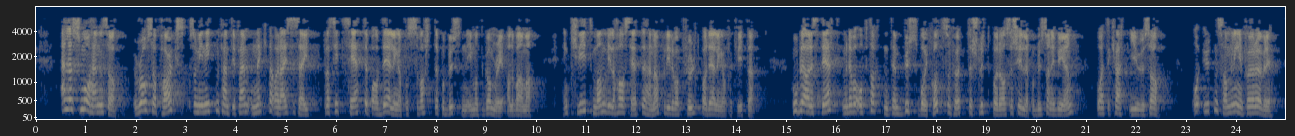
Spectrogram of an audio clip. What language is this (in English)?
Norwegian Nynorsk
